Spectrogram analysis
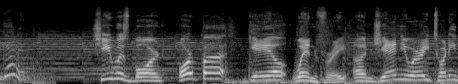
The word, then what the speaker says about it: Orpah: Her given name was Orpah, a reference to the biblical figure in the book of Ruth. As a baby, people regularly mispronounced the name as Oprah, which eventually stuck.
